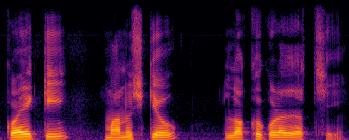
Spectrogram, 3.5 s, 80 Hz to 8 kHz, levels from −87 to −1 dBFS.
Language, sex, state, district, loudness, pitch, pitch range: Bengali, male, West Bengal, Alipurduar, -18 LUFS, 130 Hz, 115-135 Hz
